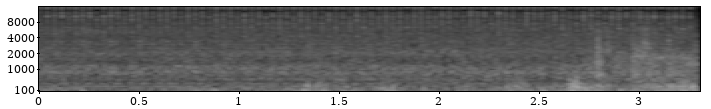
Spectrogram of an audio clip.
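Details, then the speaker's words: Salvage Hyundai i10 with front impact damage, 58,000 miles, serviced about 4,000 miles ago: a small petrol engine idling at a fairly even, light patter with no heavy knock or grind; normal idle, sounds healthy. "The engine itself does sound healthy. That's the sound of the engine."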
